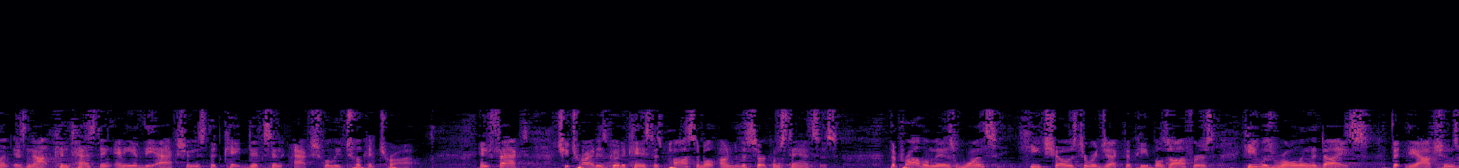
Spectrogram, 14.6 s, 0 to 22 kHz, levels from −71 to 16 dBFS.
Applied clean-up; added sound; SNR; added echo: none; none; none; none.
